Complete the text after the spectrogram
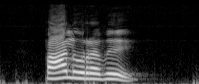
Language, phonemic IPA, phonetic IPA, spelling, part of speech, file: Tamil, /pɑːlʊrɐʋɯ/, [päːlʊrɐʋɯ], பாலுறவு, noun, Ta-பாலுறவு.ogg
- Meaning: sex, sexual intercourse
